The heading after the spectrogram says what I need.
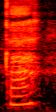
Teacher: konsonan yang dihasilkan dengan pangkal lidah dan langit-langit lunak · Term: konsonan langit-langit lunak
